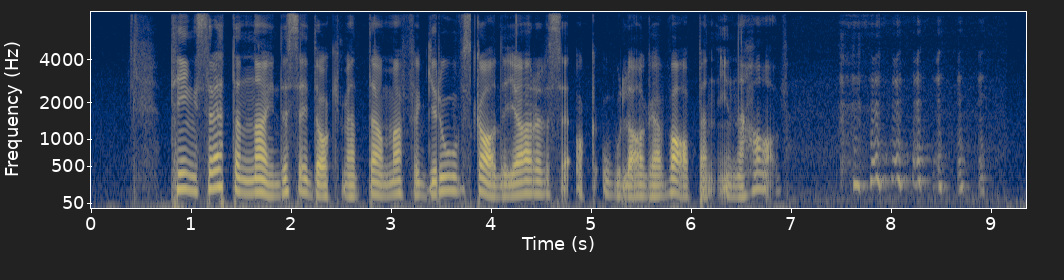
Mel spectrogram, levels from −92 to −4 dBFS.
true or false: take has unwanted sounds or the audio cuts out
true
